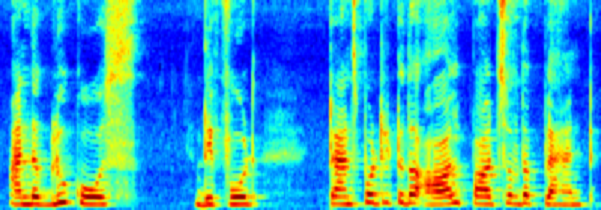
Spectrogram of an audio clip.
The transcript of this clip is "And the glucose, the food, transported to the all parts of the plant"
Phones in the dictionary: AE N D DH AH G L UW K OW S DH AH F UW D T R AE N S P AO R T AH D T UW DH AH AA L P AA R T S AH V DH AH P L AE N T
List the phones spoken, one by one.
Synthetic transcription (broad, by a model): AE N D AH G L UW K OW S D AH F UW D T R AE N S P AO R T AH D T UW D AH AA L P AA R T S AH V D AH P L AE N T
